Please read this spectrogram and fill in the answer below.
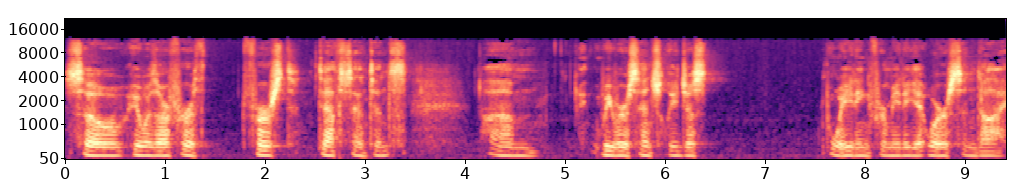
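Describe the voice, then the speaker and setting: Somewhat breathy and flat in intonation, a man of medium pitch speaks very slowly with long, frequent pauses. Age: 60s. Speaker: cancer survivor. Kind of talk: testimony.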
